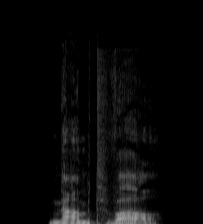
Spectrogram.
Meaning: second-person plural preterite of wahrnehmen
- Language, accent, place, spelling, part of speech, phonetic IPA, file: German, Germany, Berlin, nahmt wahr, verb, [ˌnaːmt ˈvaːɐ̯], De-nahmt wahr.ogg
